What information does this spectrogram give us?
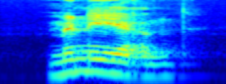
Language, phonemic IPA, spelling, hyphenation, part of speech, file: Dutch, /məˈneːrə(n)/, meneren, me‧ne‧ren, noun, Nl-meneren.ogg
- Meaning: plural of meneer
